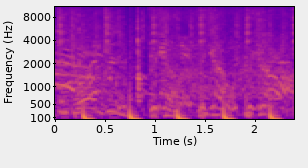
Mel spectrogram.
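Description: Electronic music with a deep kick drum beating about twice a second.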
